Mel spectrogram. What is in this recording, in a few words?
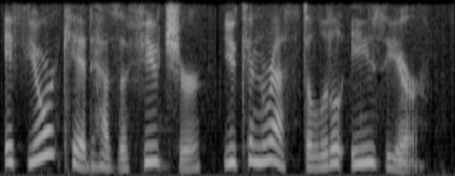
people, kid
